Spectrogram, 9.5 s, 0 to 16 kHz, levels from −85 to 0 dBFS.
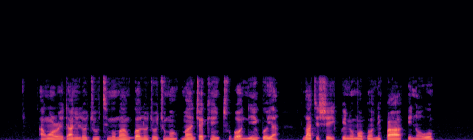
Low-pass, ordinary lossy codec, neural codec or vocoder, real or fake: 7.2 kHz; AAC, 96 kbps; none; real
